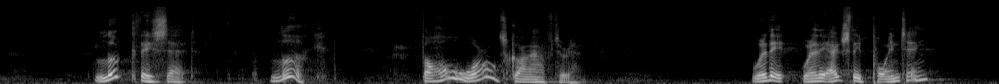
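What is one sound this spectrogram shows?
An elderly man speaks emphatically through a microphone, in short bursts with pauses.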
